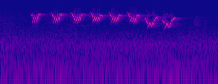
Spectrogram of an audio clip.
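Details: MacGillivray's Warbler singing in Yosemite: a quick run of about eight high, buzzy chips, the last few dropping slightly lower, over in under two seconds.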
